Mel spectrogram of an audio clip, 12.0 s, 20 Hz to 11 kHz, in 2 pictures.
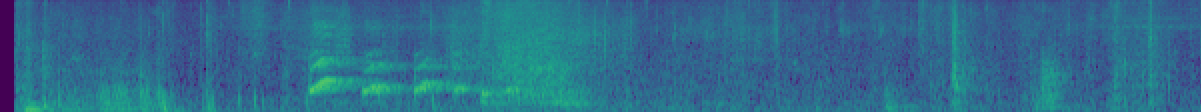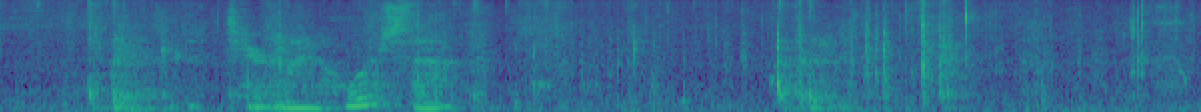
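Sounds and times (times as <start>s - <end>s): puppy yipping: 1.4s - 3.0s.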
